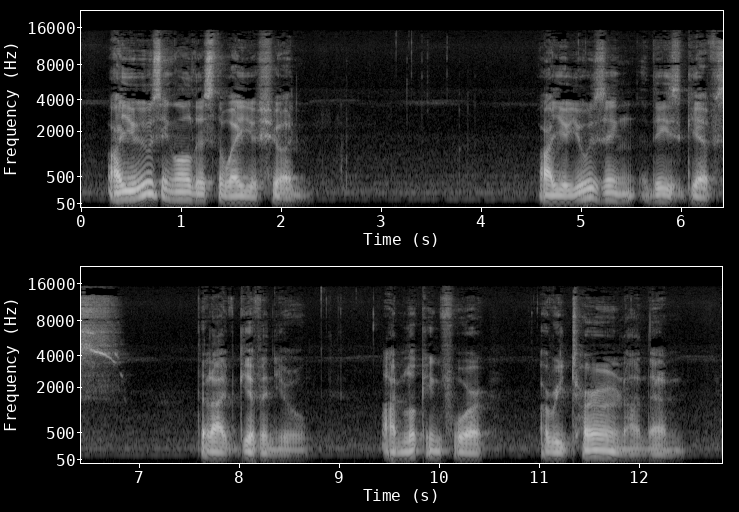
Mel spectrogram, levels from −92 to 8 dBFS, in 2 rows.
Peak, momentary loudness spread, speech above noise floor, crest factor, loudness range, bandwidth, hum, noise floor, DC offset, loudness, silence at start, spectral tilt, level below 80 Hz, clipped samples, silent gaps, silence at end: -6 dBFS; 12 LU; 34 dB; 22 dB; 5 LU; 15.5 kHz; none; -59 dBFS; under 0.1%; -26 LUFS; 0.25 s; -4 dB/octave; -70 dBFS; under 0.1%; none; 0.4 s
